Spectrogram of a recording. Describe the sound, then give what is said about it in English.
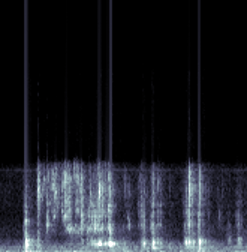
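Breckenridge Brewing Vanilla Porter beer is poured into a glass, a gurgling, splashy stream in uneven bursts with bubbly fizz, no voices over it. “And now I will pour.”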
